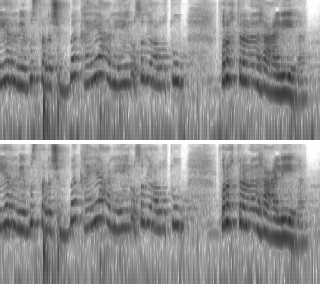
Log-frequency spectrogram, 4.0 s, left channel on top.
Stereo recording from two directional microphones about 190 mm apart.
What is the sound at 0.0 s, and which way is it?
A woman's voice, 10° right (ahead or behind).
